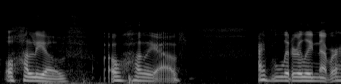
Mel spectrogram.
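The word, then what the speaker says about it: Oholiab: It's because it's, Aholyov. It's two kamats, like, in a row.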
